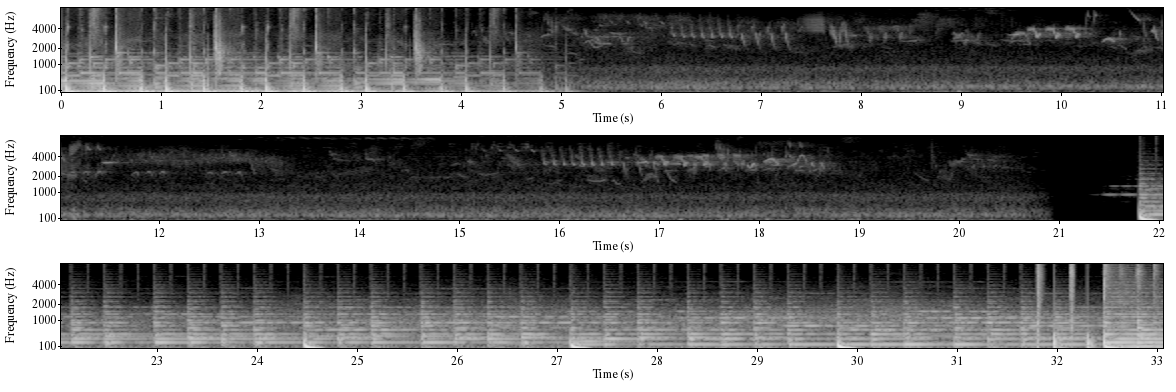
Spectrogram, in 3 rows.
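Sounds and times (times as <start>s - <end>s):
songbirds chirping and trilling: 0.0s - 20.9s, 22.1s - 31.8s
faint steady background noise: 5.0s - 21.0s.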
